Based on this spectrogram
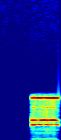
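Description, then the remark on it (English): After half a second of silence, a loud electronic telephone-style ringtone from an iPad abruptly starts and holds steady, a bright, buzzy tone with no voices, as the iPad rings with a call its owner placed to himself. “So that's my iPad ringing.”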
